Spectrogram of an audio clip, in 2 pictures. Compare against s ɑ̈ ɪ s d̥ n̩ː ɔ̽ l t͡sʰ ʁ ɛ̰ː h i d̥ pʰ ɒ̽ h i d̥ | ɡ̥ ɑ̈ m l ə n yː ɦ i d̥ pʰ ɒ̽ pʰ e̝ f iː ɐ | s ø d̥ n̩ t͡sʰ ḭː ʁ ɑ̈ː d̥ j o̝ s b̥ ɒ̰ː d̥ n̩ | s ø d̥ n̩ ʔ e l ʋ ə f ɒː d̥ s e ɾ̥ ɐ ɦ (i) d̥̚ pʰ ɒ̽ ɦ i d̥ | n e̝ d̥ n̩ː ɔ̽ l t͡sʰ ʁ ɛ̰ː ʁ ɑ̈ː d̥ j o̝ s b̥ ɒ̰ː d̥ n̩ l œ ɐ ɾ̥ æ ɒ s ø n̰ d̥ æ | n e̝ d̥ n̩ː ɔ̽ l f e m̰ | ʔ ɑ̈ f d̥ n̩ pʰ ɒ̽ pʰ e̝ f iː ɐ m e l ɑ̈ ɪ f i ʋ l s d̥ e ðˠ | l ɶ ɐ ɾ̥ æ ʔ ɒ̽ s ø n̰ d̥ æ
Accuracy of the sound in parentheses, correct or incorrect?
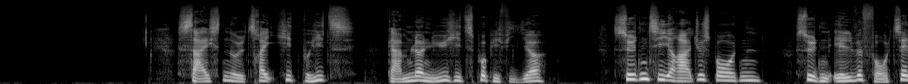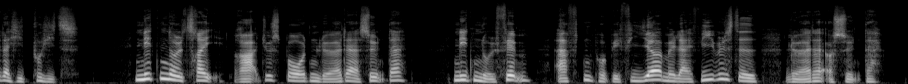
correct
